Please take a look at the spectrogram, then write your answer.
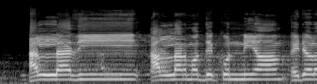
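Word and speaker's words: الله: দিব কি দিবেন কি দিবেন এইবার হল আল্লাহ আল্লাহ আল্লাহ এই লাম কিন্তু মোটা হবে না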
